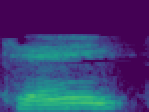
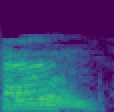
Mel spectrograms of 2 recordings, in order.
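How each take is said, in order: First: The vowel sounds like the 'ay' in day. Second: The vowel sounds like the 'oh' in go. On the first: This is how the speaker's own family says it. "I say it Kane" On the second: This is how some other people say it. "Some people say it Cohen"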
